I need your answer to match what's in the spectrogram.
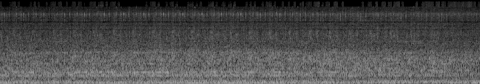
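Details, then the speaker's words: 1935 Ford coupe Flathead V8, mostly original, after fiber timing gear failure after 80 years; engine removed, cam gear pressed on, hand valve job, heads surfaced, resealed. Now idles smooth and even like a sewing machine, no knocks or misses: normal idle. "Sounds like a sewing machine. Yeah, it does."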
